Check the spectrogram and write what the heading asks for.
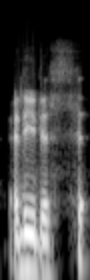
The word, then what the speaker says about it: Adidas: Well, I think it were more tennis shoes, New Balances, Adidas, or like we have to say, Adidas. I just work. I'm tweaking your pronunciation of Adidas. So Adidas. Yeah, and I remember, I think it was '83.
